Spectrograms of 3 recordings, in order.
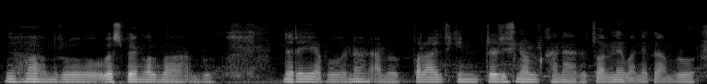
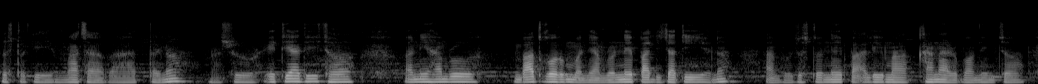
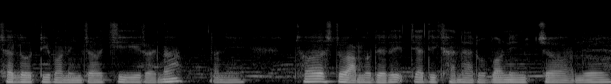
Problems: none marked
